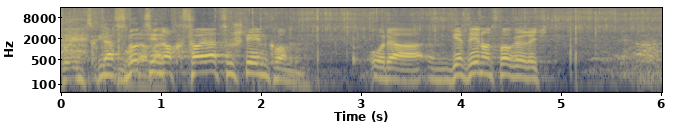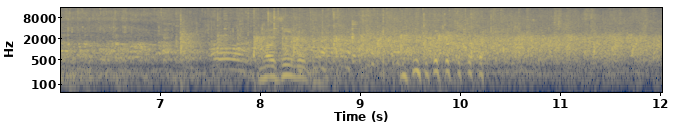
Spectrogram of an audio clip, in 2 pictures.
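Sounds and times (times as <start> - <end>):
food sizzling in a pan: 0.0 - 12.0
audience applauding: 5.6 - 12.0.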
